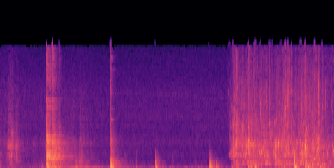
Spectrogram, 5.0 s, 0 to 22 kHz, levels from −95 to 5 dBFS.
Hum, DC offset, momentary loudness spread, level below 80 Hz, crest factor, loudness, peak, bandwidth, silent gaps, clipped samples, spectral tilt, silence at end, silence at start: none; under 0.1%; 17 LU; -42 dBFS; 24 dB; -24 LUFS; -4 dBFS; 17 kHz; none; under 0.1%; -3 dB/octave; 0 s; 0 s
